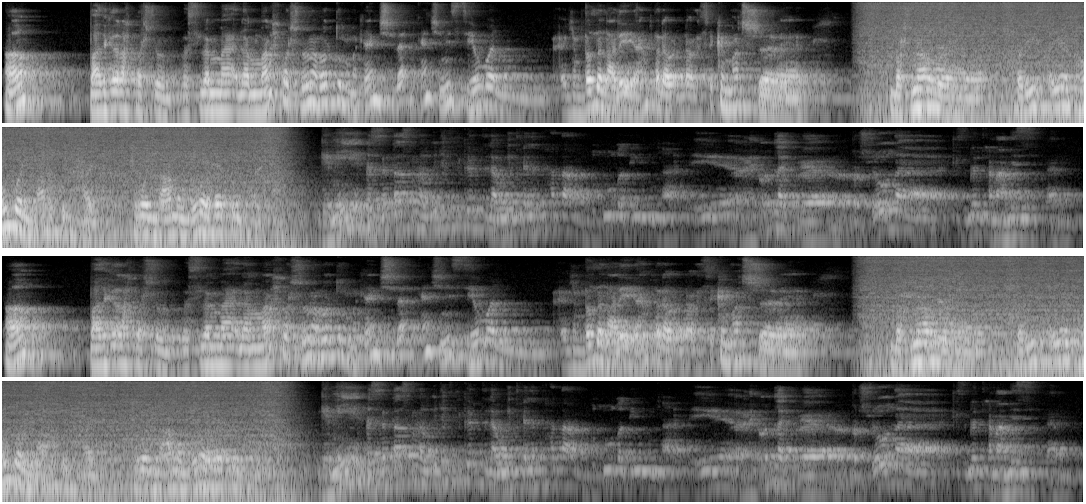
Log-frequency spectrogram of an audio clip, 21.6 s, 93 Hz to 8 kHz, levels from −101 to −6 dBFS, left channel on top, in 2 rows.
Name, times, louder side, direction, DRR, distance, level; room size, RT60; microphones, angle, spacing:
voice 1, 0.9-8.0 8.9-9.8 10.1-11.8 12.1-13.4, left 4 dB, 85° left, 6 dB, 0.5 m, -27 dB
sound 1, 8.5-13.7, left 1 dB, 20° left, 0.7 m, -36 dB
voice 2, 9.3-9.7 14.0-21.4, equal, 10° right, -3 dB, 1.5 m, -42 dB
6.5 x 5.5 x 5.0 m, 1.2 s
head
